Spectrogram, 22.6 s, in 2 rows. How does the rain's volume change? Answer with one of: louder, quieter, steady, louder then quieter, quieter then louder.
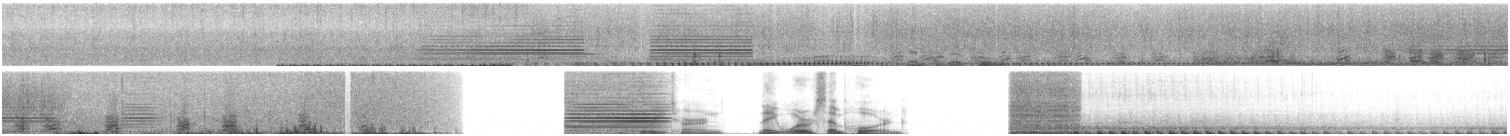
louder.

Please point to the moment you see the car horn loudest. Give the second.
16 s.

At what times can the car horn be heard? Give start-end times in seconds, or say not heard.
3.1-5.7, 10.7-12.6, 15.5-16.4.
